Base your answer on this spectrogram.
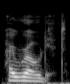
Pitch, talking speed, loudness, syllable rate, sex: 165 Hz, 255 wpm, -15 LUFS, 7.3 syllables/s, female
